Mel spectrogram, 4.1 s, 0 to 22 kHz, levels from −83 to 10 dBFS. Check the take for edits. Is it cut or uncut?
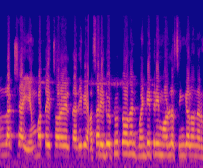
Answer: cut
